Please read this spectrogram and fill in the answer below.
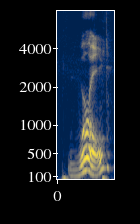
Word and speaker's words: world: Again, both of these words have one syllable. And I think that L is in the middle world. That's where I think, again, you just really have to listen for it. So word. You hear that one syllable, word. Versus world.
